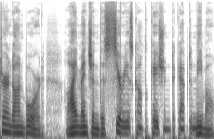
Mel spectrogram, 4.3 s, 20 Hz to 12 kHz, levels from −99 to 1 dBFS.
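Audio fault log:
2.40–3.91 s, channel delay (comb filtering): one channel arrives about 5 ms behind the other, and when the two fold to mono the shared sound cancels at a lowest notch near 100 Hz and then at regular steps up the spectrum, so the speech turns hollow and phasey for this stretch. A spectrogram shows evenly spaced dark horizontal bands that stay fixed while the speech moves. The waveform changes little apart from a loss of body.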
